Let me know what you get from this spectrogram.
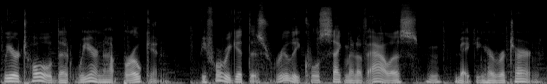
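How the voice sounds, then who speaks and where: A man's voice: lowish voice, lively intonation, a little fast, creaky, warm tone. A man hosting and narrating scripted horror commentary in a theatrical presenter style with wry asides. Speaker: video host and narrator. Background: background music.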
